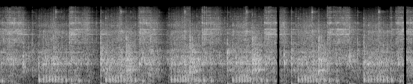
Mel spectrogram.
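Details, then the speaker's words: String trimmer stored six months in freezing Utah weather: repeated pull-cord rips about every half second turn it over but it never fires despite choke and priming; carburetor gaskets, seals and diaphragm suspected. "choke it I could prime it I can do whatever but it's not going to start and I can pull on this all day long"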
